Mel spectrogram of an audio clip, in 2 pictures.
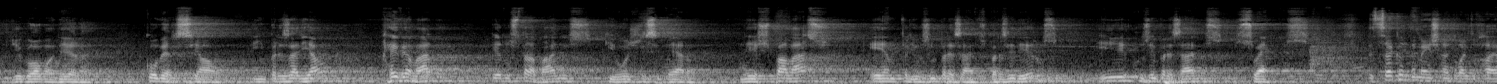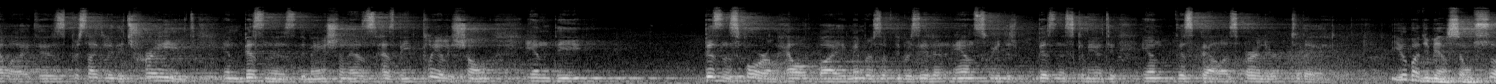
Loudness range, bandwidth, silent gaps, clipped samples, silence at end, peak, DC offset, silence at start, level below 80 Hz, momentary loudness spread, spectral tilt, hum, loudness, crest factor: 2 LU; 15.5 kHz; none; under 0.1%; 0 s; -2 dBFS; under 0.1%; 0 s; -38 dBFS; 9 LU; -5 dB/octave; none; -20 LUFS; 18 dB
